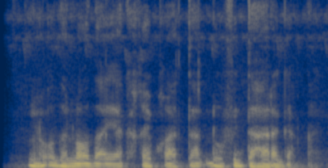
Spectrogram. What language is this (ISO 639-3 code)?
som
